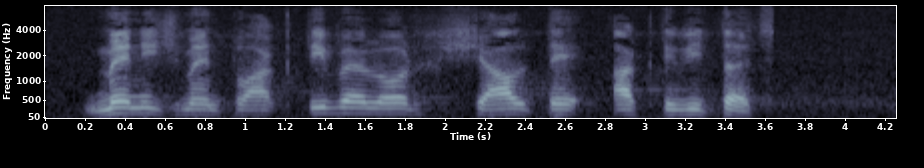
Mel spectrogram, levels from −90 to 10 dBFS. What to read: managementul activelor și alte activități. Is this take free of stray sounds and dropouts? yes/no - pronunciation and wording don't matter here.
yes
